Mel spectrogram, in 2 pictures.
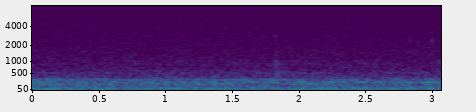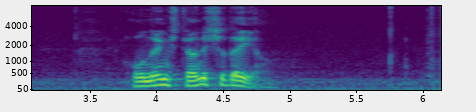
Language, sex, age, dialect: Faroese, male, 36-60, Suðuroy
